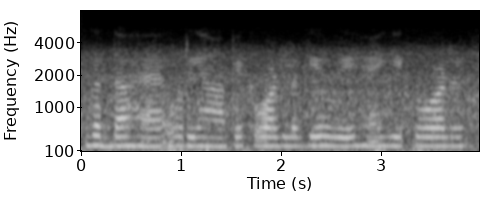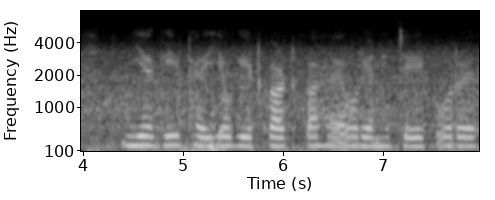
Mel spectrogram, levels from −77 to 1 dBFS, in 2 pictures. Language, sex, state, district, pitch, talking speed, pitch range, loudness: Hindi, female, Haryana, Charkhi Dadri, 190 Hz, 190 wpm, 185-195 Hz, -19 LUFS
